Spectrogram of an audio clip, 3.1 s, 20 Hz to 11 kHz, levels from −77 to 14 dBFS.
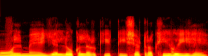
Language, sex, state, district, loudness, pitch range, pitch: Hindi, female, Madhya Pradesh, Dhar, -15 LUFS, 220-230 Hz, 225 Hz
